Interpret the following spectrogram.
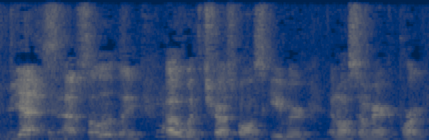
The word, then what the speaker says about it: Skeever: Right, that's how you pronounce it. Skeever, yeah.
